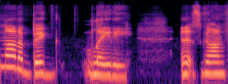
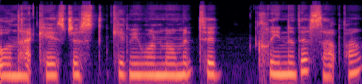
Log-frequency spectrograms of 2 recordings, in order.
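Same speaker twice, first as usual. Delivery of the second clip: slightly pulled-in, softer, lowered voice; 5 dB quieter than usual. A storyteller voices a woman stepping closer to someone, a little bit quieter. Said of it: "Her voice gets a little bit quieter".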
